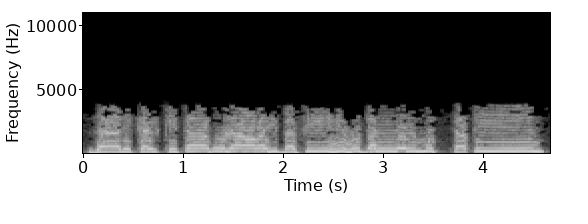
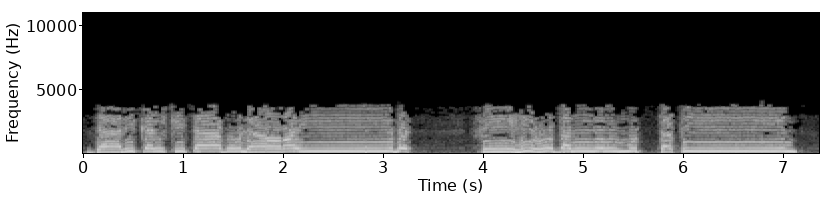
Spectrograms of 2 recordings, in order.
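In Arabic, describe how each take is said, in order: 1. تُتلى الآية متصلة دون وقف. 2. هناك وقف مباشرة بعد كلمة rayb. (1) "كما يجوز الوصل" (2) "يصح الوقف هكذا"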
